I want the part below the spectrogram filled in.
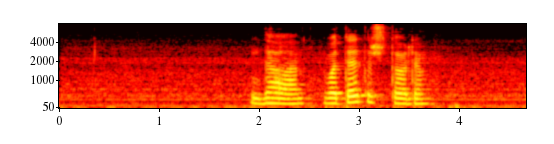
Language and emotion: Russian, neutral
